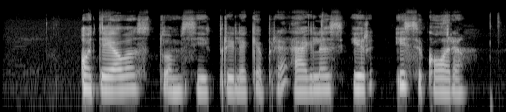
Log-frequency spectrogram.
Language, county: Lithuanian, Vilnius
